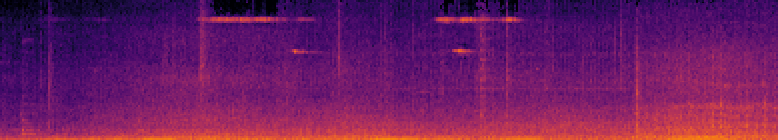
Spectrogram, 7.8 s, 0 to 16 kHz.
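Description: Steady city traffic on a street in Strasbourg at 7:50 in the morning, before sunrise, with car headlights still lighting the street between the Letry bus stop and a hotel: car engines rumble and idle continuously, with vehicles passing and a low, constant roadway hum. No one speaks.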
